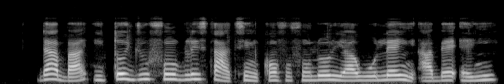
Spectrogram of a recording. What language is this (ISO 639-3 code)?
yor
